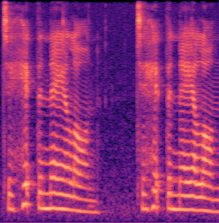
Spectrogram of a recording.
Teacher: make sure you pronounce the L on the end of nail because it will help you blend into the next word which is on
